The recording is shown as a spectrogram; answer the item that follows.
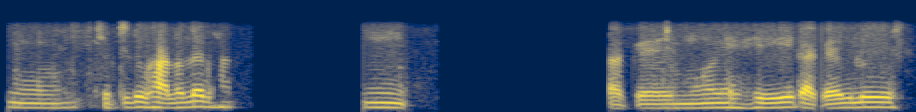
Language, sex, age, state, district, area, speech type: Assamese, male, 30-45, Assam, Charaideo, rural, conversation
